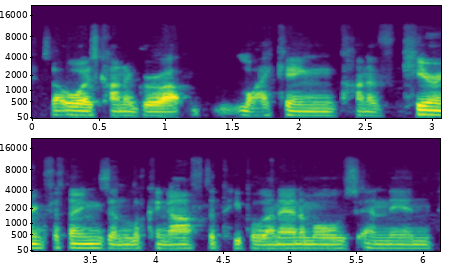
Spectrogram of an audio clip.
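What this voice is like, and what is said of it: New Zealand accent. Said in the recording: “I'm from New Zealand originally, which you probably tell by the accent.”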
